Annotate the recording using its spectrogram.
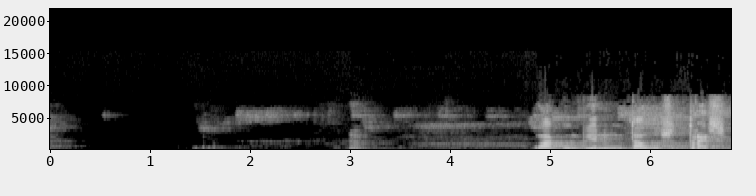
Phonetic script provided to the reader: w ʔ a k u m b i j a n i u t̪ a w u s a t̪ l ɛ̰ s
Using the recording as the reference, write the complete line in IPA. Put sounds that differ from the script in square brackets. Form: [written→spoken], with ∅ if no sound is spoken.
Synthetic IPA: w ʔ a k u m b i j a n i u t̪ a w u s [a→ə] t̪ [l→ɾ] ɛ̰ s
